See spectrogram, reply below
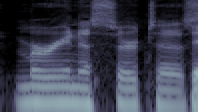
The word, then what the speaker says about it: Marina Sirtis: Say her name for me because I'll butcher it. – Marina Sirtis. – Thank you. That one.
